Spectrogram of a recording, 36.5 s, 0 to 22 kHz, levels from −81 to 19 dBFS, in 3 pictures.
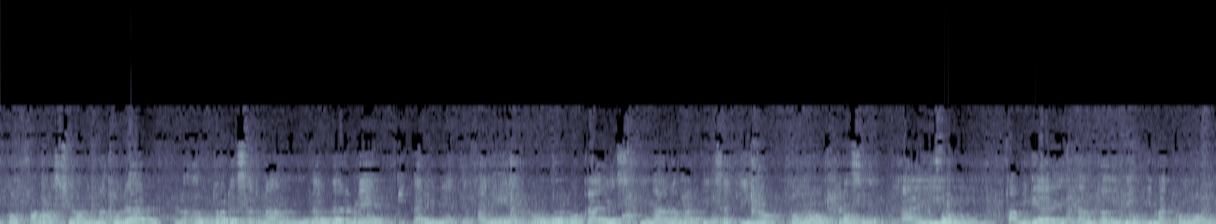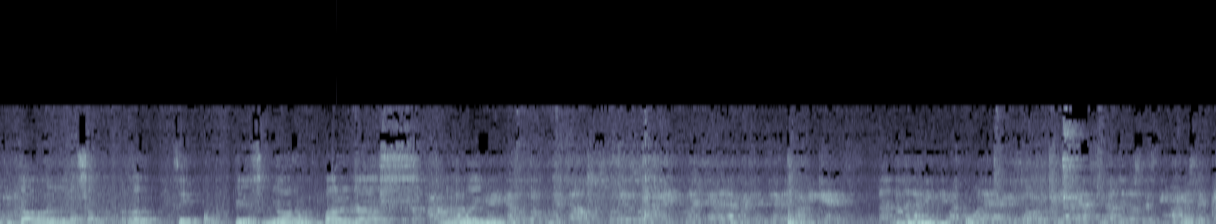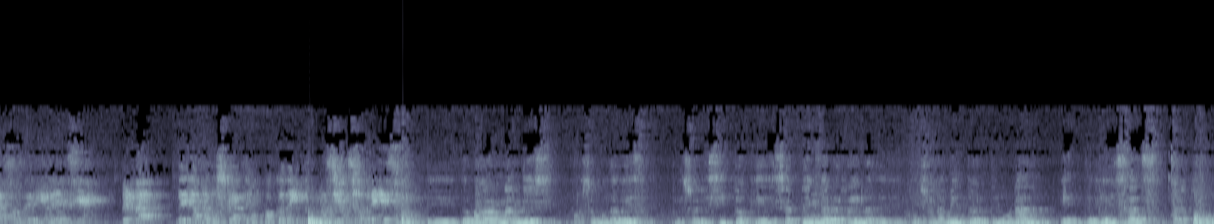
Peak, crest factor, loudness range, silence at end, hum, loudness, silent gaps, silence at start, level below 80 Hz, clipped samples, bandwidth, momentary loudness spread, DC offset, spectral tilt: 0 dBFS; 14 dB; 3 LU; 0 s; none; -14 LUFS; none; 0 s; -48 dBFS; under 0.1%; 11.5 kHz; 7 LU; under 0.1%; -4.5 dB/octave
